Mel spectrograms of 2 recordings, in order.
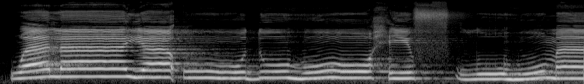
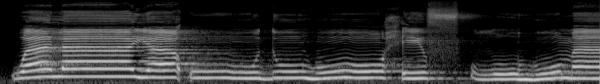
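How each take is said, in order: No difference in how they are said.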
